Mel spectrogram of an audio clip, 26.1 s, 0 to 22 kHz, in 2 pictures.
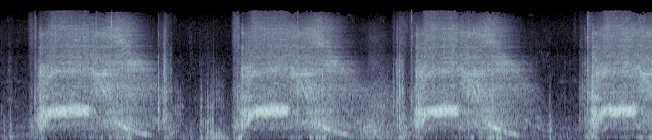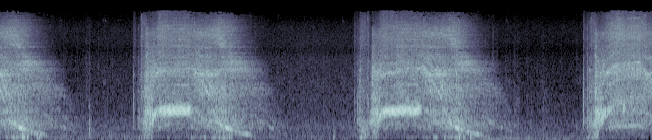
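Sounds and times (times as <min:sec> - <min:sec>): miter saw cutting board: 0:04.7 - 0:10.8, 0:20.4 - 0:23.0, 0:24.8 - 0:26.0.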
